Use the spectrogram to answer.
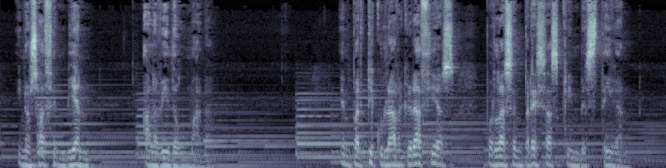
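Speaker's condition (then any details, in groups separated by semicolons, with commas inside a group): No condition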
